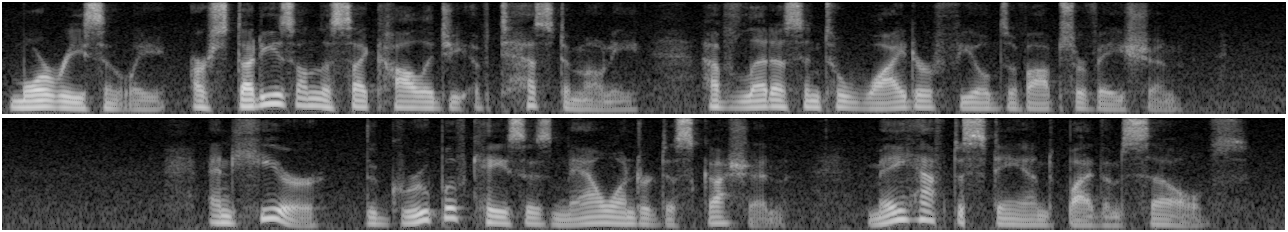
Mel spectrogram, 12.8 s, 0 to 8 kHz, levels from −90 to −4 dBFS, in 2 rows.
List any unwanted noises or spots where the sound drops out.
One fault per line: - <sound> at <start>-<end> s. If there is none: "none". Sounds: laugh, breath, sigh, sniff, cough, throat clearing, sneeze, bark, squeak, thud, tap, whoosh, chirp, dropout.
none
